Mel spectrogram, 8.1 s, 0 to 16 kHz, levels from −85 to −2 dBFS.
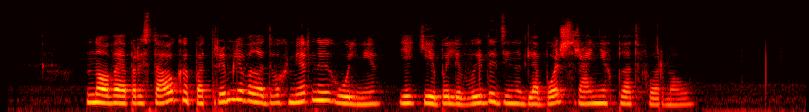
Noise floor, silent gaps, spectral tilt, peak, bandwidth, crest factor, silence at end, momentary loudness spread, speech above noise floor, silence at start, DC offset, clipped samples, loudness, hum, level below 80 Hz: -67 dBFS; none; -6 dB/octave; -18 dBFS; 11 kHz; 20 dB; 1.15 s; 12 LU; 31 dB; 0.85 s; under 0.1%; under 0.1%; -36 LUFS; none; -70 dBFS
